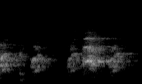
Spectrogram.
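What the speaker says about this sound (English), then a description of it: "Look at my dogs bugging out, just barking their heads off." Dogs in a house bark and yip in a quick series of short, mid-pitched calls, fairly close and quiet, with no voices over them.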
